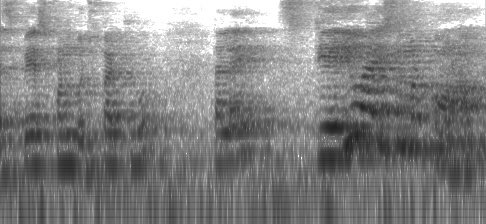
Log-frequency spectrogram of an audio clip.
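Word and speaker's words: stereo: isomer तो what about स्टेरियो isomer स्टेरियो meaning of स्टेरियो actually pronunciation होची स्टीरियो हां हमें ओडिया लोग कोन स्टेरियो कहि दोछि स्टेरियो मींस स्पेस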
